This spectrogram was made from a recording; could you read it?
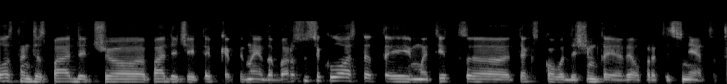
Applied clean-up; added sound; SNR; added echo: none; none; none; none.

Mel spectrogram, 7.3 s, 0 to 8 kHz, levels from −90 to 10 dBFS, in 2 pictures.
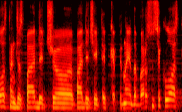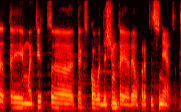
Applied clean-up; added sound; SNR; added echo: neural separator model SepFormer DNS4.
